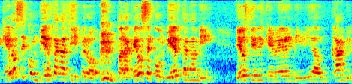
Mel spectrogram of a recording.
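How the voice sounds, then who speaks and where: A man delivers an earnest sermon, speaking to his listeners as brothers. His voice sits somewhat high. The sound is roomy and distant, as if picked up from across the room with a faint hiss behind it. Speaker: pastor. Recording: echoey room heard from a distance.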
